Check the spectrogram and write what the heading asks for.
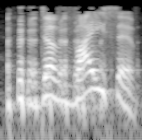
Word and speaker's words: divisive: The standard pronunciation is with a long I. – Uh-oh. – Hello. – Hey, but I say milk, so, you know, I say a lot of words wrong. – Divisive.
